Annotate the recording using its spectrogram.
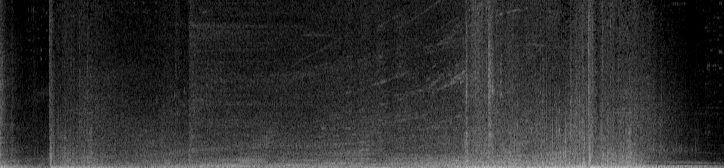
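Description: A spaceship engine roars and whooshes through a warp.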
